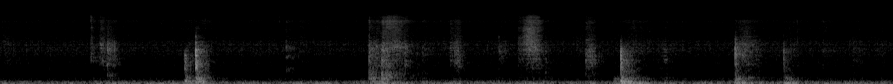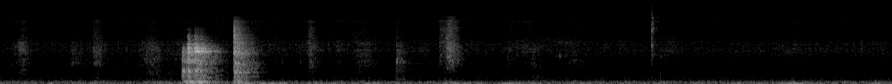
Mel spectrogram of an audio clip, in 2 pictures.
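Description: Boerewors fried rice sizzling faintly and steadily in a steel pan on the hob, with scattered knocks and clatters of kitchenware. The loudest is a pair of knocks about eleven seconds in.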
